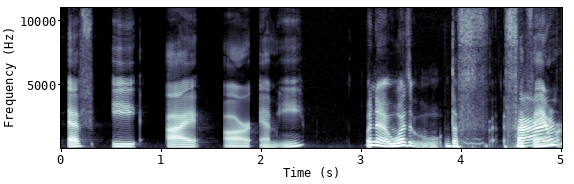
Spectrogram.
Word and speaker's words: Feirme: It's Feirme.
